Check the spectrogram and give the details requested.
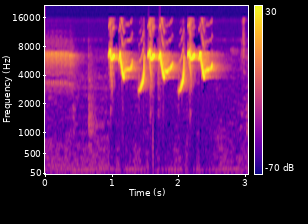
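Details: Loud song of a cinereous tit, meant to provoke rivals into singing: after a brief thin tone, three or four quick high whistled phrases follow, each falling from a sharp note to a lower one.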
